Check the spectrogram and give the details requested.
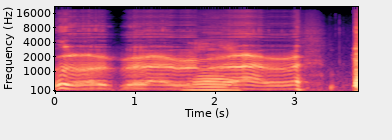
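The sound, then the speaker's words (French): A voice makes raspy, guttural grunting sounds imitating people who have never spoken trying to speak, two long strained drawn-out efforts followed by a couple of short harsh bursts, loud. “ils font des bruits de même en essayant de parler, mais ils sont pas mhm.”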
